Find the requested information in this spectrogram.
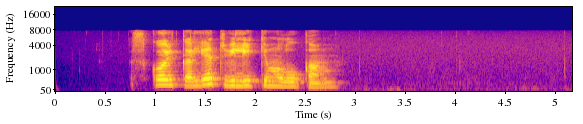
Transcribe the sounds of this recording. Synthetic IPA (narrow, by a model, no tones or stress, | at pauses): skolʲkəlʲet̪vʲɪlʲikʲɪmlˠukəm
